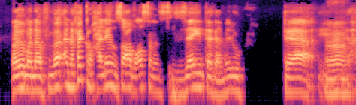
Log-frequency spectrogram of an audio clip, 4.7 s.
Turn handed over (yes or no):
no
